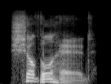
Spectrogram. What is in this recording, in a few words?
"shovelhead", British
